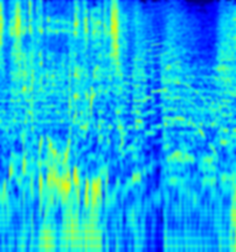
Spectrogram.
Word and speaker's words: Ole Børud: みてくださいこのオーレブルードさんなあブルードオーレブルードブルードオーレブルードって読むんですなんかノルウェ語なんで王にこう斜めに線が入ってん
